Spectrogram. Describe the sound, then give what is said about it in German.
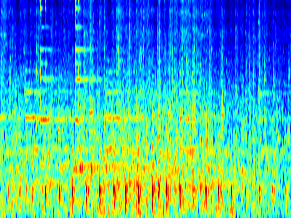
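A train rumbles past steadily, its wheels clacking in a quick repeating rhythm over a broad, continuous roar, with faint metallic squeals above. No one speaks. “Hin und wieder fuhr ein Zug vorbei.”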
